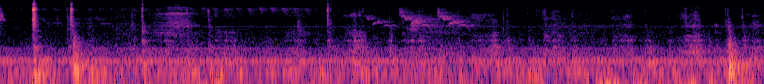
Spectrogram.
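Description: A screwdriver turning the screw of a worm-drive hose clamp on a rubber heater hose, making scattered faint clicks. Birds chirp in the background over a faint steady hum.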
